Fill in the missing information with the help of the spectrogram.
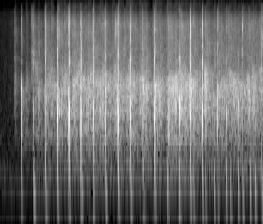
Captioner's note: participants clapping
